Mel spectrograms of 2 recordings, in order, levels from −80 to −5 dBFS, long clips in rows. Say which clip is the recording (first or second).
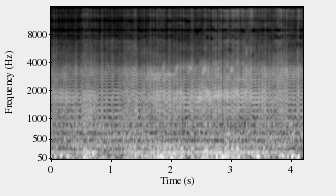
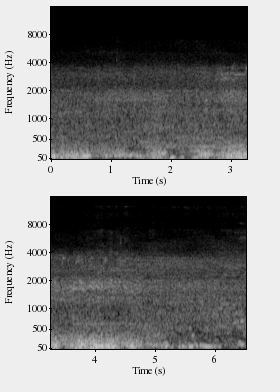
second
